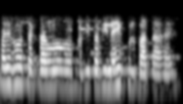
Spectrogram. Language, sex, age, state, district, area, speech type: Hindi, female, 45-60, Uttar Pradesh, Ayodhya, rural, conversation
